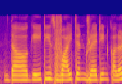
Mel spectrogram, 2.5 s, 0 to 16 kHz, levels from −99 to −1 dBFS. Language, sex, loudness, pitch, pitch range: English, female, -15 LUFS, 210 Hz, 205-230 Hz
